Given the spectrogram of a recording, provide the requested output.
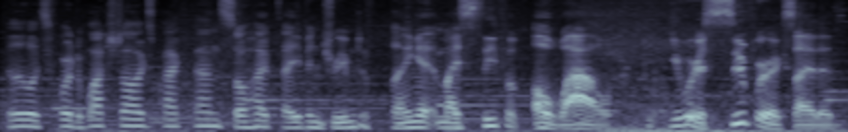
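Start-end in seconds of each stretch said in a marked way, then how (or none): none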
